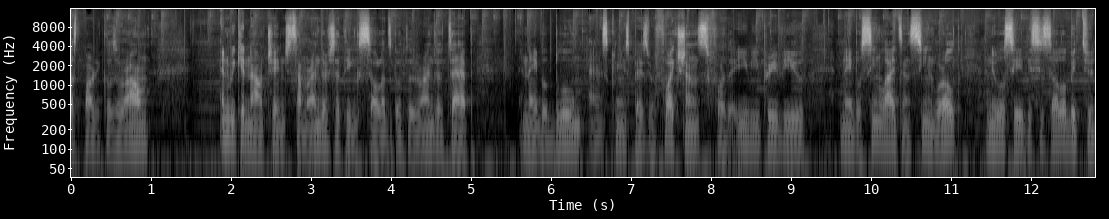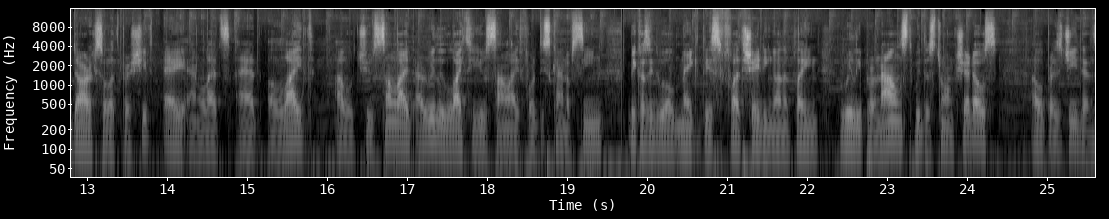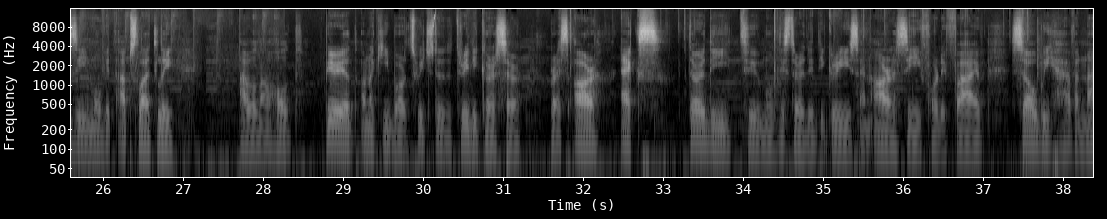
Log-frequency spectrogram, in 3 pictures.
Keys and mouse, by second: 1.6 ctrl+b, 3.6 click, 4.8 click, 5.3 click, 6.2 click, 6.2 right click, 8.6-10.5 drag, 13.1 shift+a, 24.5 g, 24.5 g, 24.6 z, 25.9 click, 27.3 ., 31.8 r, 32.3 x, 33.1 KP_3, 33.2 KP_0, 34.3 KP_Enter, 35.4 r, 35.7 z, 36.2 KP_4, 36.2 KP_5, 36.8 KP_Subtract, 37.4 KP_Enter.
